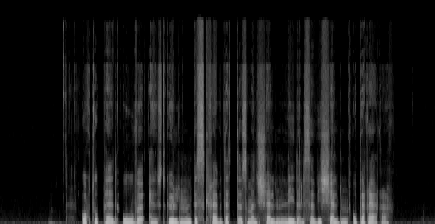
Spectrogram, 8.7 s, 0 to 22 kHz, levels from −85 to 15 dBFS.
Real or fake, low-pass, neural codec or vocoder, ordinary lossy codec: real; 19.8 kHz; none; Opus, 24 kbps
